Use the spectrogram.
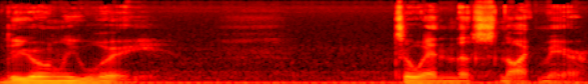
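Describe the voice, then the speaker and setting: Amid clear background noise, a man puts on a character voice at a very deep, low pitch and speaks very slowly. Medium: solo performance. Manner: determined.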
